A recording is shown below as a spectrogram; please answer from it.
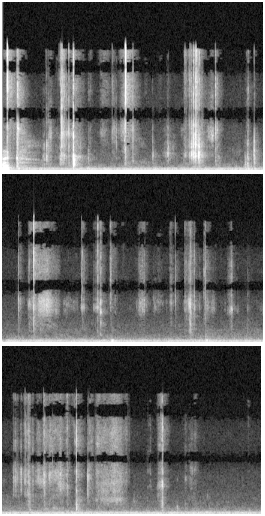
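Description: Foam adhesive dimensionals being peeled off their backing sheet and pressed onto the back of a paper sentiment strip: faint scattered paper crinkles, ticks and short peeling rasps.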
